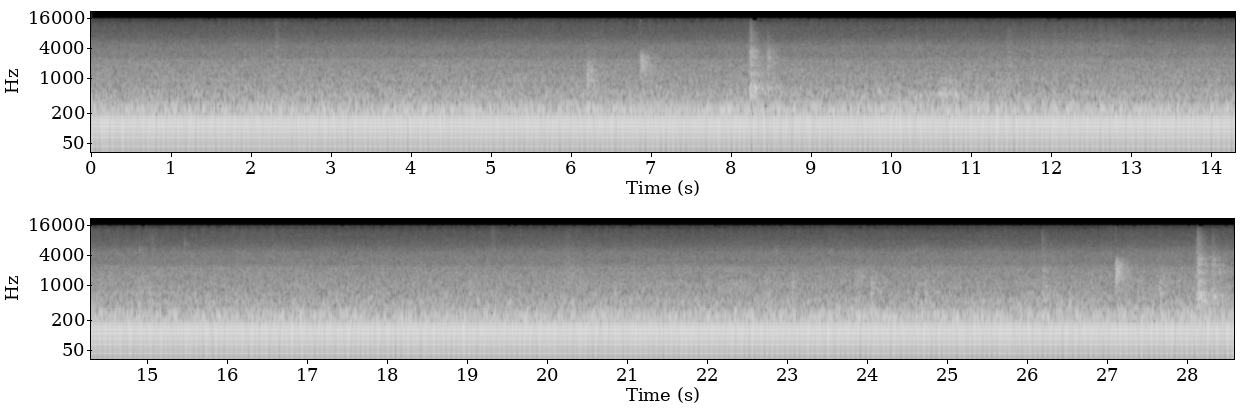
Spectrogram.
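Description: Pool balls clicking as shots are played: the cue striking the cue ball and the balls knocking together, in a short group of clicks about six to eight seconds in and another near the end. A steady low hum runs underneath throughout.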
